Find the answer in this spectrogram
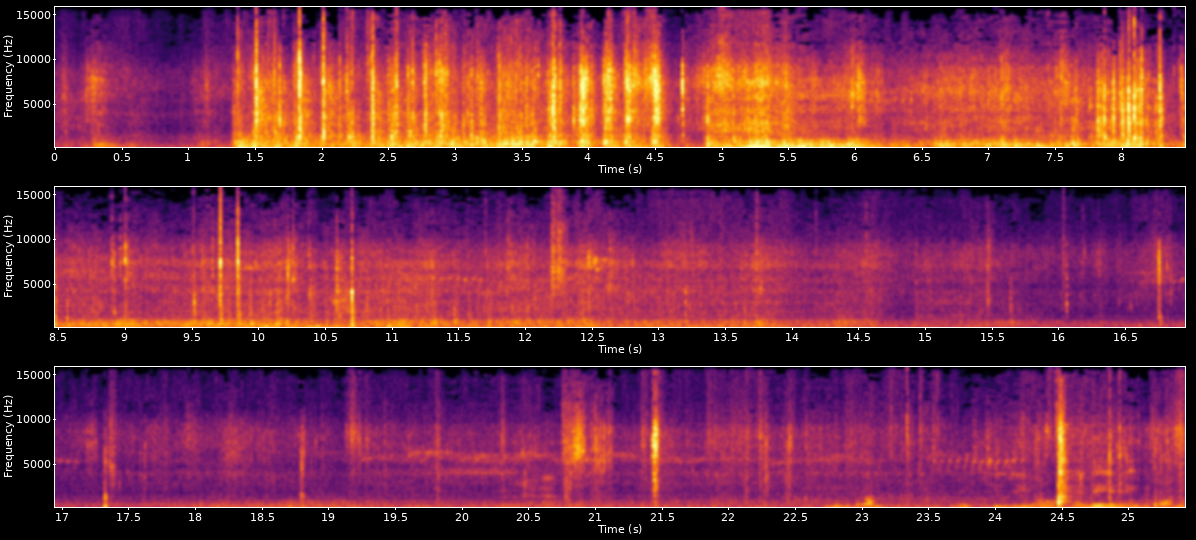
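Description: A heavy rope net loaded with paintings dragged over paving, a rough scraping that starts about a second in, is loudest for the next several seconds and then eases off.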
